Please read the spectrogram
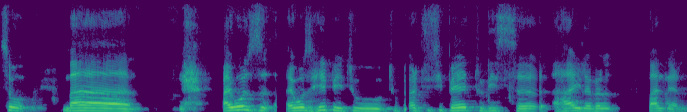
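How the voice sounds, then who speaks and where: With a French accent, a man speaks slowly, his high voice dark and mellow in tone. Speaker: academic collaborator. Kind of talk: testimony. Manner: halting.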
